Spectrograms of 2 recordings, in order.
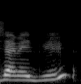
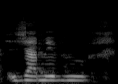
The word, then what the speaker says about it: jamais vu: mad when people does it make you mad instead of like saying jamais vu, does it make you mad when people say jamais vu? – Oui. Vraiment beaucoup, énormément. Stop pronouncing the S.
